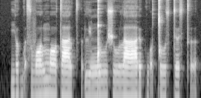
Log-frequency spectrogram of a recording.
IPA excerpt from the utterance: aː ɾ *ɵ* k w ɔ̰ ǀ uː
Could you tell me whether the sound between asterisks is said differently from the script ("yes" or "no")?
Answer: yes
